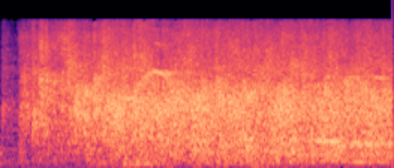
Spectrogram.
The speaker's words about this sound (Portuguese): Muito aplaudido então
